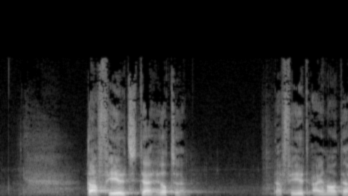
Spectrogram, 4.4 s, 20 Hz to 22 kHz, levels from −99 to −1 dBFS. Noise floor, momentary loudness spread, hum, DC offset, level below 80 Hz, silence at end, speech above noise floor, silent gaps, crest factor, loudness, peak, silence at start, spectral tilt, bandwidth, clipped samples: -63 dBFS; 24 LU; none; under 0.1%; -70 dBFS; 0 s; 42 dB; none; 22 dB; -21 LUFS; -2 dBFS; 0.35 s; -3.5 dB/octave; 15.5 kHz; under 0.1%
